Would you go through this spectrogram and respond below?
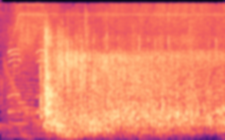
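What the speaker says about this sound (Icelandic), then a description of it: "Ruslinu skotið út í loftið." Garbage packed into a tube is launched from a firing stand by a released power pin, giving a single sudden loud blast followed by a broad rushing, crackling roar that carries on for about two seconds.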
